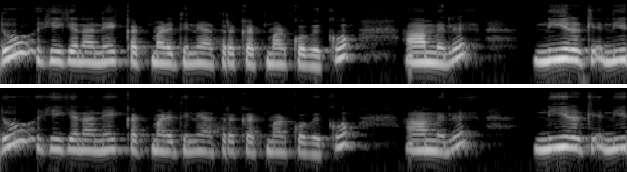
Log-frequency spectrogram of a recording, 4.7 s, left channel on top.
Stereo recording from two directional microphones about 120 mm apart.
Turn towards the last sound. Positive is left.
turn(degrees=40)  # may be behind; listen again after turning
